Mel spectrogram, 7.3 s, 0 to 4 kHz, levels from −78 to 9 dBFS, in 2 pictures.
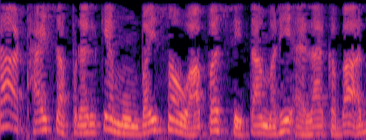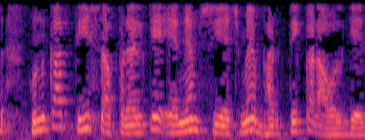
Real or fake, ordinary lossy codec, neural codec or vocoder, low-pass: real; none; none; 3.6 kHz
